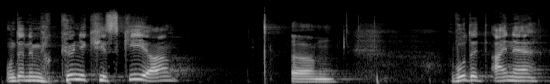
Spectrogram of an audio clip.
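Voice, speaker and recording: A man's voice: animated, very slow. A man preaching a sermon in an earnest, emphatic way, with a foreign accent. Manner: earnest, emphatic, rises and drops in pitch.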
